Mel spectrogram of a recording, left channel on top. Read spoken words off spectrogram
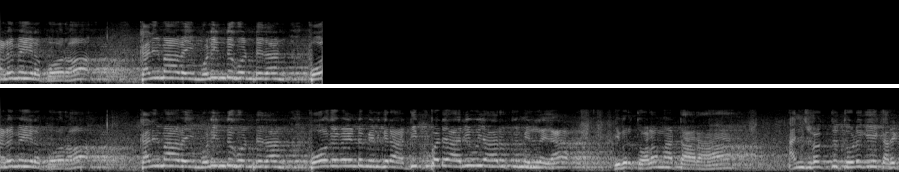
போகிறோம், கலிமாவை மொழிந்து கொண்டு தான் போக வேண்டும் என்கிற அடிப்படை அறிவு யாருக்கும் இல்லையா? இவர் தொழமாட்டாராம், 5 வக்து தொழுகையை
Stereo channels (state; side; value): drops out; left; at 3.2 s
